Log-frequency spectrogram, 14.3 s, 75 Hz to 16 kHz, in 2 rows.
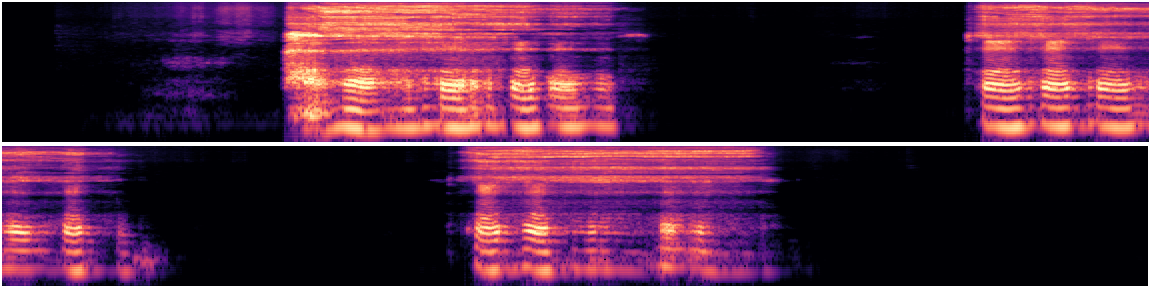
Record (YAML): exhalation_length: 14.3 s
exhalation_amplitude: 21153
exhalation_signal_mean_std_ratio: 0.43
survey_phase: beta (2021-08-13 to 2022-03-07)
age: 45-64
gender: Male
wearing_mask: 'No'
symptom_cough_any: true
symptom_new_continuous_cough: true
symptom_shortness_of_breath: true
symptom_sore_throat: true
symptom_fatigue: true
symptom_headache: true
smoker_status: Never smoked
respiratory_condition_asthma: true
respiratory_condition_other: true
recruitment_source: Test and Trace
submission_delay: 0 days
covid_test_result: Positive
covid_test_method: LFT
